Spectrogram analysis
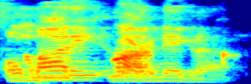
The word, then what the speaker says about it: Omari La Negra: That's Omari La Negra. Okay. So you got to say it with the Spanish.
